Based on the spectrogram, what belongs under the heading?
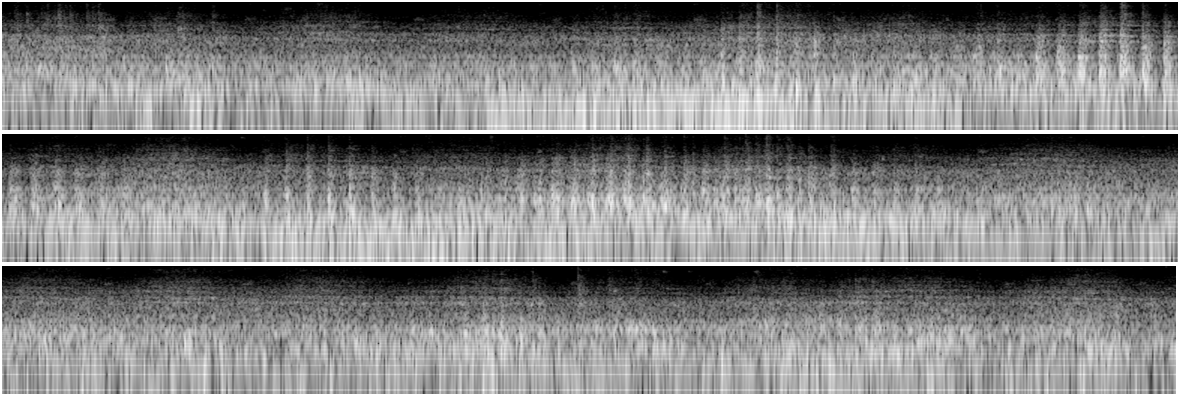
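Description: CN intermodal freight train's double-stack well cars rolling past close by: a steady rumble of steel wheels with rapid clickety-clack over rail joints, densest about a third of the way in.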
